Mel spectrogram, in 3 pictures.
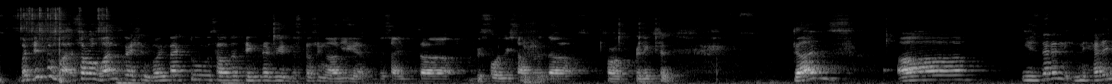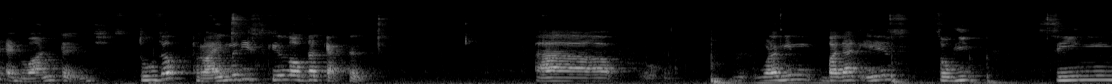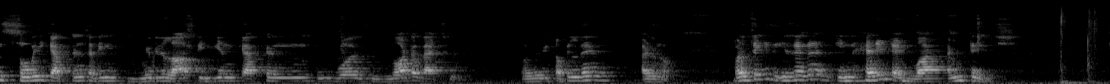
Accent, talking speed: native, 150 wpm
